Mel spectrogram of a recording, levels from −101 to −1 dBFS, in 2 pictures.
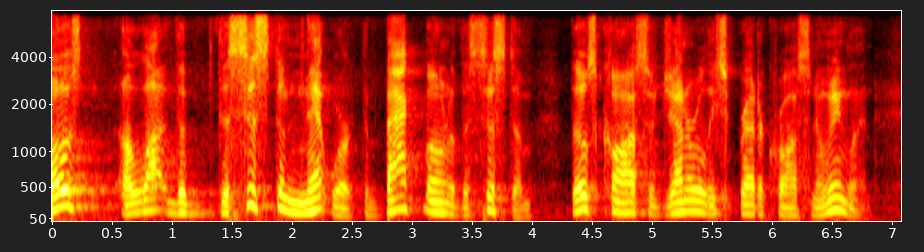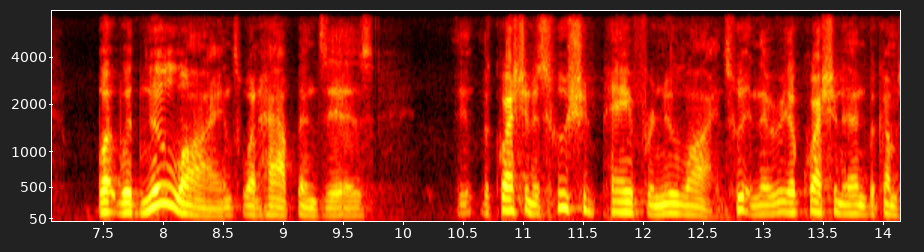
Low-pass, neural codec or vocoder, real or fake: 7.2 kHz; vocoder, 22.05 kHz, 80 mel bands, WaveNeXt; fake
